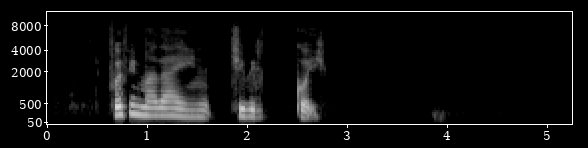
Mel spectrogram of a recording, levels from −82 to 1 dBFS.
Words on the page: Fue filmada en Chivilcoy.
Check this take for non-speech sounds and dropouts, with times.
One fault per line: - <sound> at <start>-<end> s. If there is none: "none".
none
